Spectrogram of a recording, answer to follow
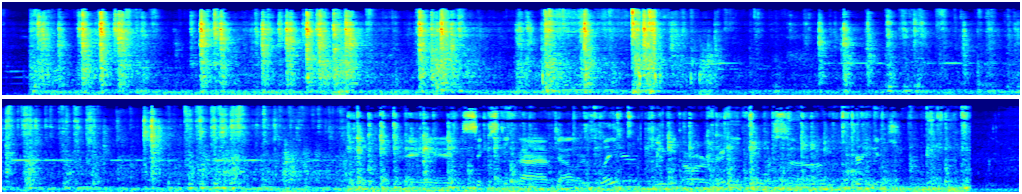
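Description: Metal flatbed hardware-store cart loaded with PVC pipe and fittings rolling over the floor: steady wheel rumble with frequent rattling clicks and knocks. About two-thirds of the way through, it turns into a steadier, rougher noise.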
